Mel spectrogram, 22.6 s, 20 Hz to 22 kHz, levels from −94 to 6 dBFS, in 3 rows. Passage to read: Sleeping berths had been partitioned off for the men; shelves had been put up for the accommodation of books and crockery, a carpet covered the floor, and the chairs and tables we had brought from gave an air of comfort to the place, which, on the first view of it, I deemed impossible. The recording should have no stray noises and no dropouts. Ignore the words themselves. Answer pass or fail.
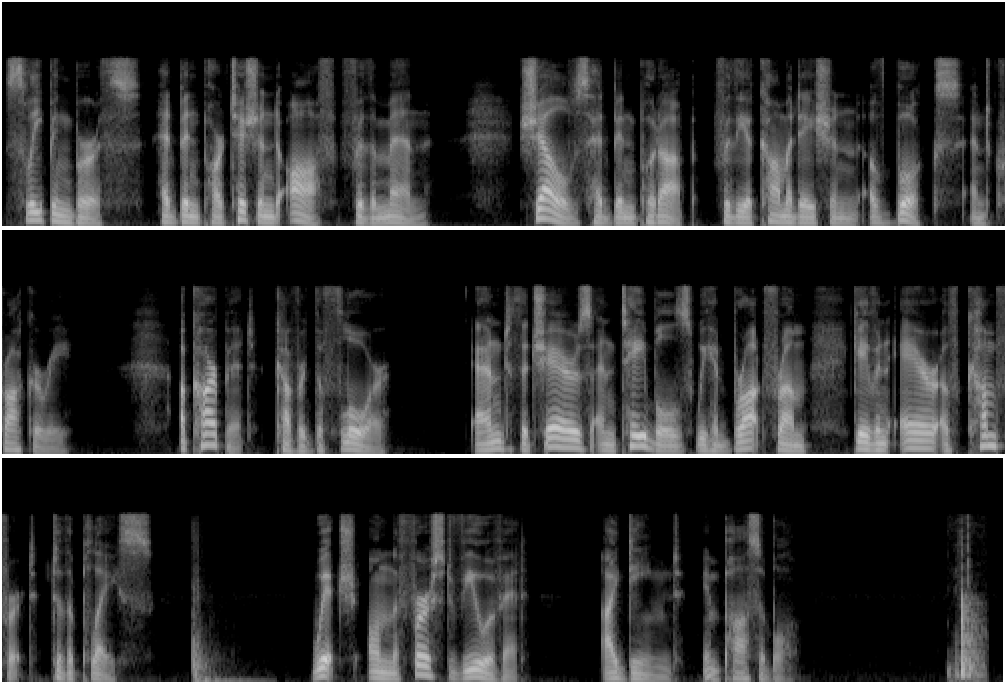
fail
